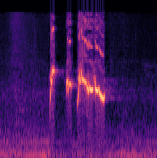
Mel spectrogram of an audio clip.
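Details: Short song phrase from a caged red-whiskered bulbul: two clipped notes followed by a bubbling whistle sliding downward, with low background rumble.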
